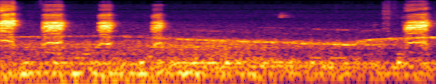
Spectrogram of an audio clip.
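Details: Blue jay pinned to the ground in a front yard by a hawk that grabbed it mid-flight and is plucking it; harsh, raspy screams in short bursts roughly every half second, over a siren wailing and slowly falling in the background.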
